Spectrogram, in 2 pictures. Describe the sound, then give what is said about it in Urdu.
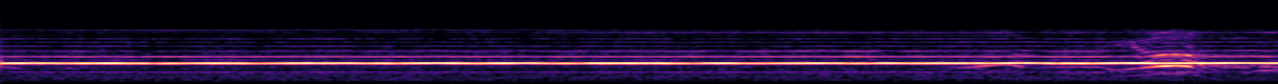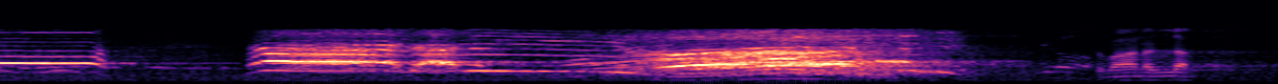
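A large crowd chants a slogan in unison, first holding one long, steady drawn-out cry, then bursting into a louder wave of overlapping shouts that tails off with a final brief call. “آپ کے نعرے نے مجھے مجبور کر دیا کہ میں ایک بات کہوں”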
